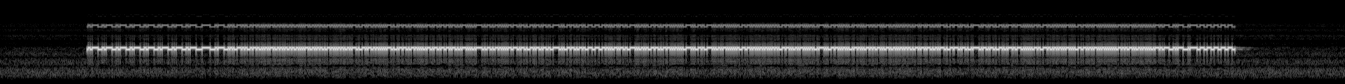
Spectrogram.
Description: NAVTEX (SITOR-B), 100 baud, 170 Hz shift, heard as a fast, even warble, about 2050 Hz centre. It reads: 81843 02745 55742 72799 93769 66934 30665 63813 22252 84936 64835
